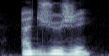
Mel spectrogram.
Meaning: 1. to auction 2. to adjudicate 3. to take (all for oneself), to grant (oneself) the prerogative to
- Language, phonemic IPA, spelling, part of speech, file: French, /a.dʒy.ʒe/, adjuger, verb, Fr-adjuger.ogg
